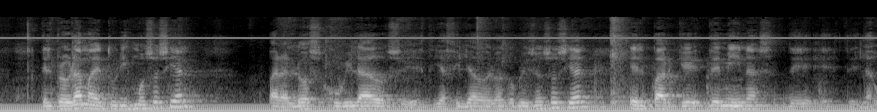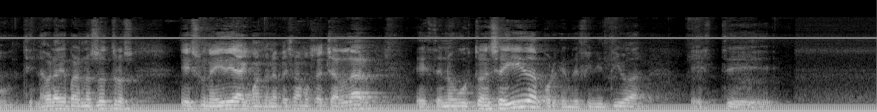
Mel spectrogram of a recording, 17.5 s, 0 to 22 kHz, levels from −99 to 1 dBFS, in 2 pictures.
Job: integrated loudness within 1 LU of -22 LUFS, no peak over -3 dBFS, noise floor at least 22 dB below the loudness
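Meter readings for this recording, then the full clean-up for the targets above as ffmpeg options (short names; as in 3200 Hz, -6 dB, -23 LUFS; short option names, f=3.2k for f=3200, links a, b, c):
hum 50 Hz; harmonics up to 250 Hz; hum level -27 dBFS; steady tone 5400 Hz; tone level -45 dBFS; loudness -26.0 LUFS; peak -8.5 dBFS; loudness target -22.0 LUFS
-> -af "bandreject=f=50:t=h:w=6,bandreject=f=100:t=h:w=6,bandreject=f=150:t=h:w=6,bandreject=f=200:t=h:w=6,bandreject=f=250:t=h:w=6"
-af "bandreject=f=5.4k:w=30"
-af "volume=4dB"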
